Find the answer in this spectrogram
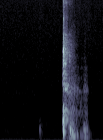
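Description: A person coughs once, a little over a second in: a sudden sharp burst with a short second part.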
